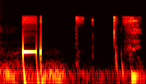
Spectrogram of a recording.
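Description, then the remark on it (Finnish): A phone number being dialed: a short keypad tone followed by a few quick, clicky bursts of handset noise, fairly clear, with no one talking. “No, mulla on täällä numero, niin laitetaan, laitetaan mennä.”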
